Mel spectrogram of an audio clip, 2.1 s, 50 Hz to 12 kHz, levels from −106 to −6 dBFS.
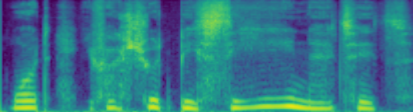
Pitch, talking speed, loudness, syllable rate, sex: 195 Hz, 230 wpm, -20 LUFS, 4.6 syllables/s, female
